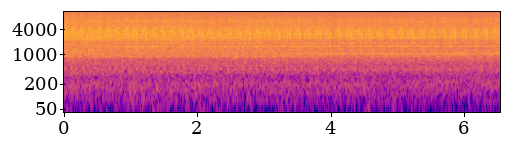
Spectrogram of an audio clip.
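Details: 1984 Nissan N12 1.5GL petrol, carburetor fixed up, vacuum advance hose and spark plugs replaced: light fast steady ticking clatter over the idle; owner says the valves definitely need adjustment.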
